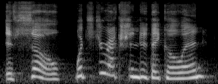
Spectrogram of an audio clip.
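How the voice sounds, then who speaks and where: Careful non-human sleuth, high and lilting, thinks aloud step by step, faint music behind. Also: female voice, lively intonation, moderate pace. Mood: thoughtful. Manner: methodical reasoning aloud. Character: young female Melusine detective, analytical, gentle. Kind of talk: video game voice acting. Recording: game audio with soft music.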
